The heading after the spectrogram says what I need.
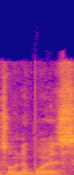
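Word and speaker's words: sonobuoys: एक डिवाइस होता है उसको हम लोग बोलते हैं कि सोनो बॉयज। ठीक है? एक डिवाइस यूज करती है उसका नाम जैसे कि सोनो उसका स्पेलिंग सोनो बॉयज है। ओके? उसको सोनो बॉयज प्रोनाउंस करते हैं।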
